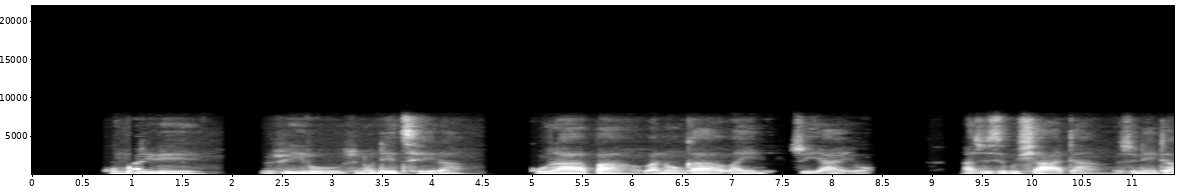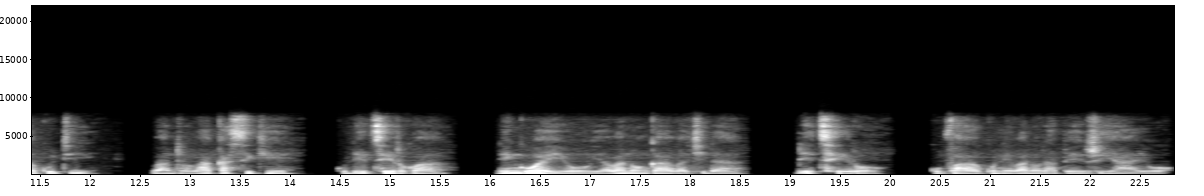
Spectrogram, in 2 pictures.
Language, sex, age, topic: Ndau, male, 36-49, health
